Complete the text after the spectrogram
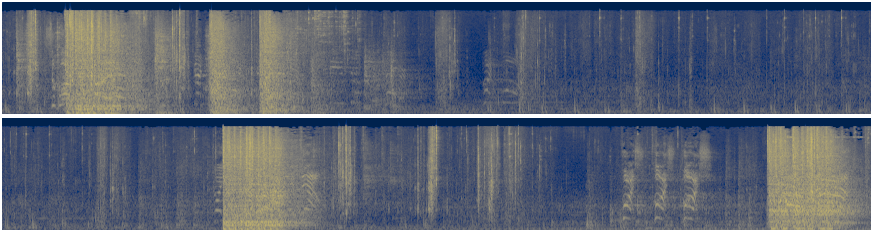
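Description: Loud bursts of rifle fire ring out indoors.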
